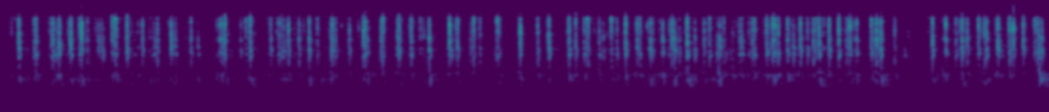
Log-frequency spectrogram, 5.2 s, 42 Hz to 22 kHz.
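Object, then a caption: Plastic mechanical keyboard. Rapid fingertip typing on a compact Mojo68 Mojopad mechanical keyboard with a translucent plastic case and plastic keycaps gives a steady stream of short, bright plastic clacks. Each keystroke stops almost instantly, with almost no low-end thump.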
